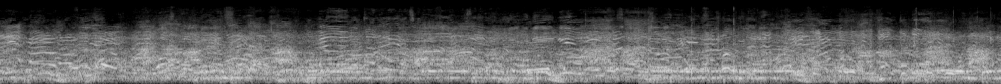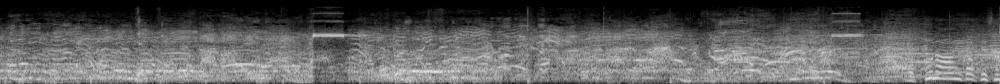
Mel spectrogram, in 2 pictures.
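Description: A large crowd cheers and chatters loudly outdoors.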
